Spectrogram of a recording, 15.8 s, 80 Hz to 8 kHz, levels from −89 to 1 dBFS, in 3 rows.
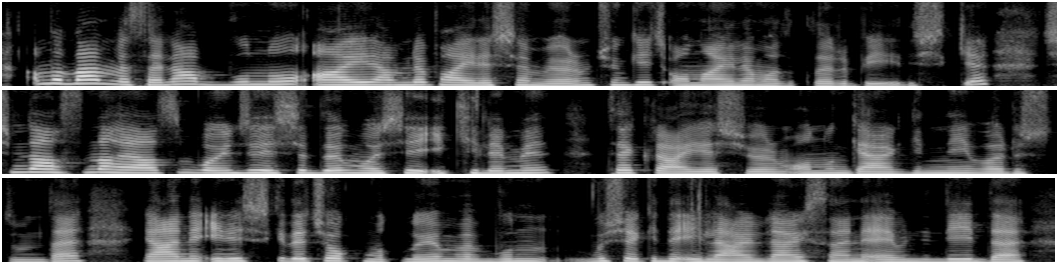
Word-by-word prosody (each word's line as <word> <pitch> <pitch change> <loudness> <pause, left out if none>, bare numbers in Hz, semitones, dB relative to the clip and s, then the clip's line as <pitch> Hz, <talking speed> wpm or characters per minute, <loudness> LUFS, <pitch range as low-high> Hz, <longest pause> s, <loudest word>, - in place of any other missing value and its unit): Ama 345 +2 +3
ben, 350 -1 +8
mesela, 265 +1 +1
bunu 265 +2 -1
ailemle 235 0 +4
paylaşamıyorum 210 -4 0
çünkü 225 +1 -2
hiç 230 - -6
onaylamadıkları 190 -4 -2
bir 170 - -4
ilişki. 185 - -7 0.3
Şimdi, 300 0 0
aslında, 285 0 +3
hayatım 245 0 +2
boyunca 230 0 +2
yaşadığım 225 0 +2
o 210 -1 +3
şey, 215 +2 +1
ikilemi 210 +4 -2 0.3
tekrar 225 -4 +1
yaşıyorum, 180 0 -2
onun 200 0 -2
gerginliği 190 +2 0
var 195 0 -1
üstümde. 170 +4 -5 0.3
Yani, 215 +1 +3
ilişkide 220 +1 0
çok 230 -1 -1
mutluyum 190 +3 -2
ve 195 -2 -3
bunun 200 0 -2
bu 195 +4 -4
şekilde 205 -1 -1
ilerlerse, 190 +1 0
hani, 190 +1 -1
evliliği 185 0 -1
de, 190 +1 +1
205 Hz, 140 wpm, -23 LUFS, 190-230 Hz, 0.3 s, ben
